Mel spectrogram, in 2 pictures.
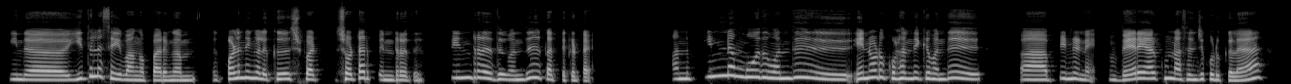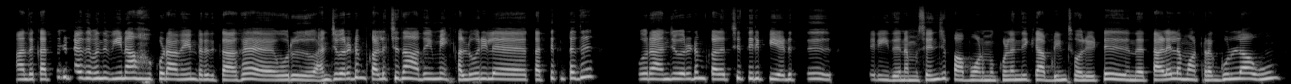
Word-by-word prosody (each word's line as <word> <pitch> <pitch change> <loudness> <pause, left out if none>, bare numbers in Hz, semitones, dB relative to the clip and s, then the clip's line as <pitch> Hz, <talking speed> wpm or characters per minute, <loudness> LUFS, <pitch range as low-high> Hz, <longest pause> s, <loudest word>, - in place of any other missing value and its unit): இந்த 225 -1 0 0.5
இதுல 375 +8 0
செய்வாங்க 215 -6 +1
பாருங்க. 195 0 +1 0.5
குழந்தைகளுக்கு 270 -3 +2 0.2
ஸ்வ் 240 - -2 0.3
ஸ்வட்டர் 275 +3 +1
பிண்றது. 205 -3 -2 0.3
பிண்றது 305 -5 +1
வந்து 220 +6 0 0.2
கத்துக்கிட்டேன். 190 -6 -3 0.8
அந்தப் 260 0 -1
பின்னும்போது 365 -4 +1
வந்து 280 +4 +2 0.6
என்னோட 325 +4 +2
குழந்தைக்கு 275 0 +1
வந்து 260 +5 0 0.7
ஆ - - +1 0.3
பின்னுனேன். 260 -6 -1 0.3
வேற 235 +5 +4
யாருக்கும் 275 0 +1
நான் 235 -2 -1
செஞ்சு 225 +2 0
கொடுக்கல. 190 -5 -1 0.7
அதைக் 240 +1 0
கத்துக்கிட்டது 285 +1 +1
வீணாகக் 275 -2 +2
கூடாதுன்றதுக்காக 230 -4 +1 0.4
ஒரு 215 +1 +1 0.2
5 220 +4 0
வருடம் 285 +3 0
கழிச்சு 250 +3 +1
தான் 270 -2 +3
அதையுமே 255 +1 +1
கல்லூரியில 255 +3 +2 0.4
கத்துக்கிட்டது. 270 +7 -1 0.6
ஒரு 255 0 +1
5 245 +1 +1
வருடம் 270 +2 0
கழிச்சு 240 +4 +1
திருப்பி 260 -2 0
எடுத்து 235 +3 -5 0.6
தெரியுது. 210 -3 -2
நம்ம 190 0 -1
செஞ்சு 240 +5 +2
பாப்போம் 200 -1 +1
நம்ம 195 0 0
குழந்தைக்கு 215 0 0
அப்படின்னு 200 +3 -1
சொல்லிட்டு 195 +5 0 0.2
இந்தத் 195 -1 -1
தலையில 240 +4 +3
மாட்டுற 205 -2 -1
குல்லாவும், 260 +2 +2
245 Hz, 125 wpm, -23 LUFS, 215-275 Hz, 0.8 s, வேற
